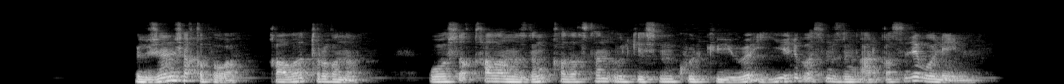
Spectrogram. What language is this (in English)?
Kazakh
